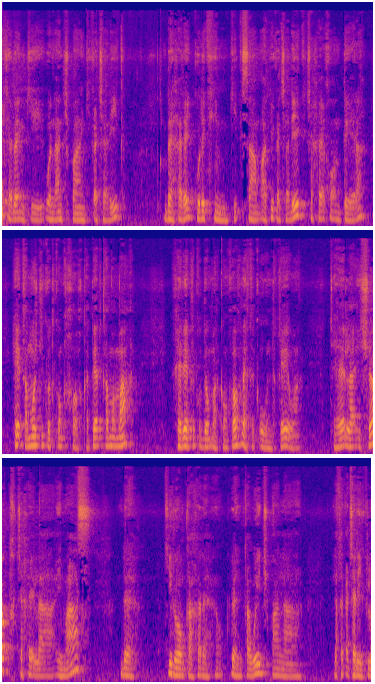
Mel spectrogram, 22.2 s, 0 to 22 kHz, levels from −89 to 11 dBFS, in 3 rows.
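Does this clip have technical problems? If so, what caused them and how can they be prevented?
Yes. Throughout the speech the sound is swirly, smeared and hollow, with blurred attacks and nothing above 18.7 kHz. This is likely generation loss from repeated lossy re-encoding, roughly ten passes, which fits AAC-LC at about 96 kbit/s. Each pass requantises on a shifted frame grid, compounding the noise and spectral gaps. To prevent it, keep a lossless master and encode to a lossy format only once, at the final step.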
